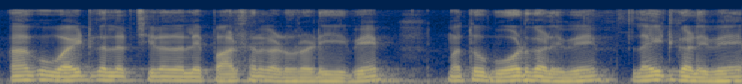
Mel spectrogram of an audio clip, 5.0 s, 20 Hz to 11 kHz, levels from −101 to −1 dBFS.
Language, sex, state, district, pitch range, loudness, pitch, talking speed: Kannada, male, Karnataka, Gulbarga, 105-125 Hz, -29 LUFS, 120 Hz, 135 wpm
